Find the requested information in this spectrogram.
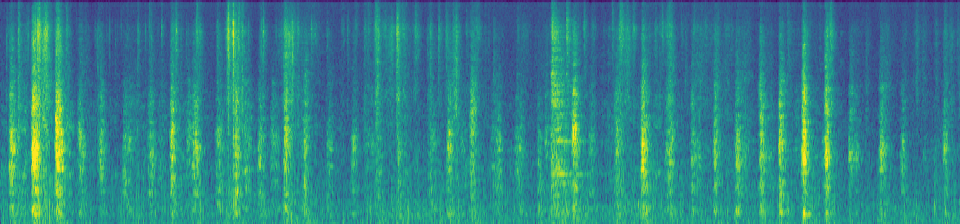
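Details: English Bull Terrier Mush, a female close to her second season, meeting the male Spike: rapid, breathy, broadband panting bursts, roughly three per second, uneven in strength, with a few sharper louder huffs among them.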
